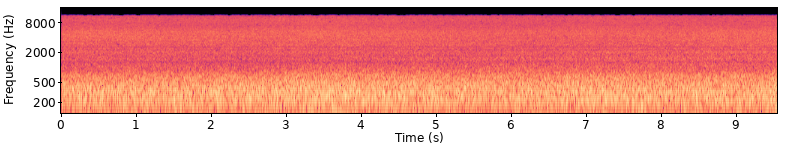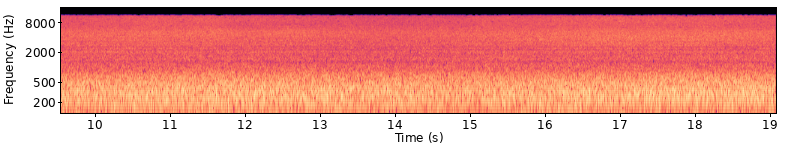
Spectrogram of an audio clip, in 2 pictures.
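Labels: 0.0s Water sounds with some wind. 19.1s

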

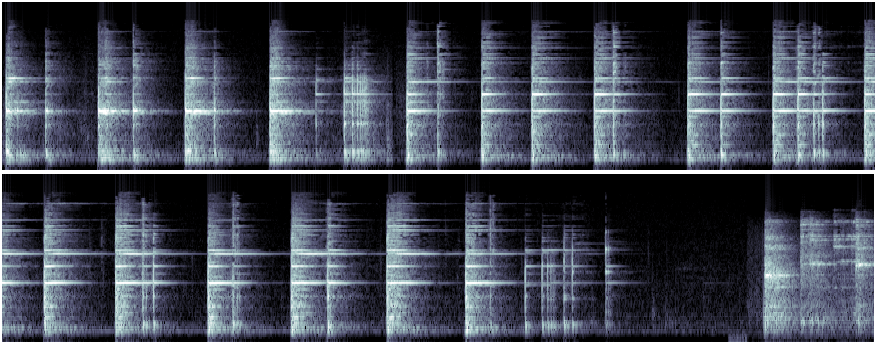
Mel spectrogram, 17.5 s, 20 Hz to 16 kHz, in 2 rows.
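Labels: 0.0s An anvil is being hit with a hammer producing a distant, irregular pattern of sharp and weak resonant sounds. 14.9s
16.3s An anvil is being struck with a hammer, producing shattering sounds that diminish with irregular rhythms. 17.5s

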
